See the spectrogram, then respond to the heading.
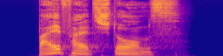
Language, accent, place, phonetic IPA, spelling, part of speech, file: German, Germany, Berlin, [ˈbaɪ̯falsˌʃtʊʁms], Beifallssturms, noun, De-Beifallssturms.ogg
- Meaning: genitive singular of Beifallssturm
